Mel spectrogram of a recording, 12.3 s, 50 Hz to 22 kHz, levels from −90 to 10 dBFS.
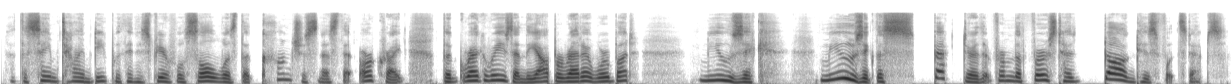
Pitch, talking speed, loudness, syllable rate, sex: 195 Hz, 155 wpm, -19 LUFS, 4.7 syllables/s, female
